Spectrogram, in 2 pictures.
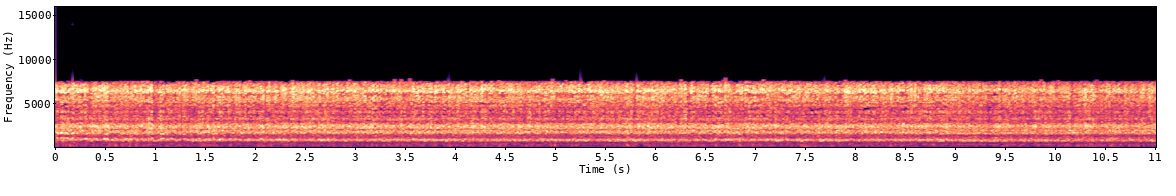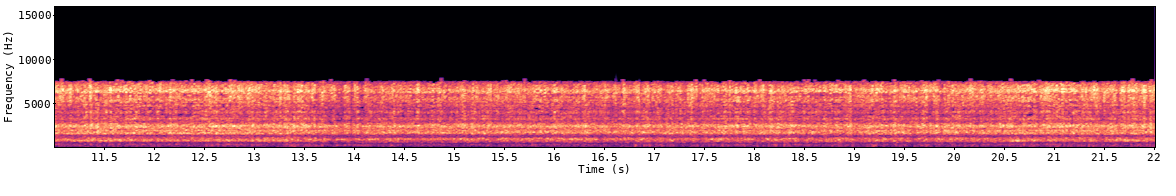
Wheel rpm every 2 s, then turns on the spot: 130, 120, 120, 120, 110, 100, 100, 90, 90, 100, 100.
none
